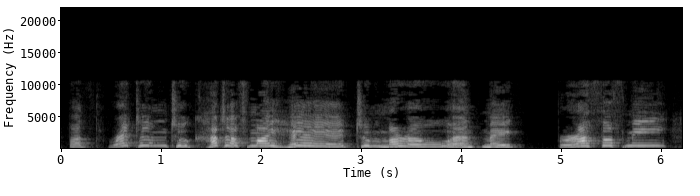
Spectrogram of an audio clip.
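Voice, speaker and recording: An older woman with a German accent voicing an indignant male rooster with loud, squawking exclamations. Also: extremely high pitch, pitched above the performer's own voice, heavily acted.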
